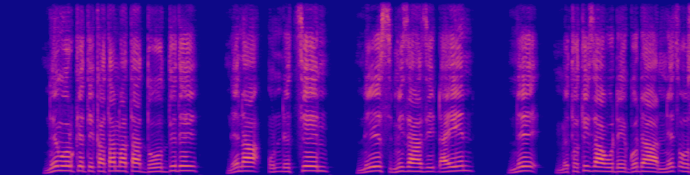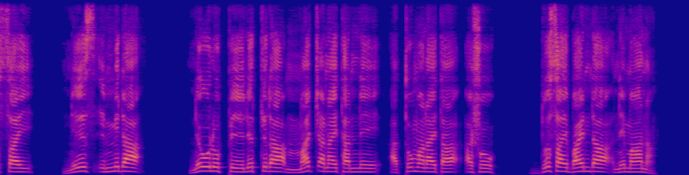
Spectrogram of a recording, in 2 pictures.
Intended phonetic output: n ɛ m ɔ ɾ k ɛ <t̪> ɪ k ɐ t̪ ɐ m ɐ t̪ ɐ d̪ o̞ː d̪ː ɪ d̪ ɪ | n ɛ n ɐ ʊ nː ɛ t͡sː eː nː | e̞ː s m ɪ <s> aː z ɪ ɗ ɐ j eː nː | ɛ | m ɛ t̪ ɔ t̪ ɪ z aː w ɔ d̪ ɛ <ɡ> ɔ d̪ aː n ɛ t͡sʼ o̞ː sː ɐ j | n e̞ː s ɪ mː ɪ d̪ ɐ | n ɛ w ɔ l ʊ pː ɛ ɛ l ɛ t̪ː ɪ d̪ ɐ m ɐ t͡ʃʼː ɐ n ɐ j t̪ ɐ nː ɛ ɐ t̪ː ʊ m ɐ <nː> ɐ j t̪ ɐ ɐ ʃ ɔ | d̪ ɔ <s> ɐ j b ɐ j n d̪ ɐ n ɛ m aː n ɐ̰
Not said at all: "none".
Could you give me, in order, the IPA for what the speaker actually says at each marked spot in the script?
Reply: t̪, z, ɡ, n, s

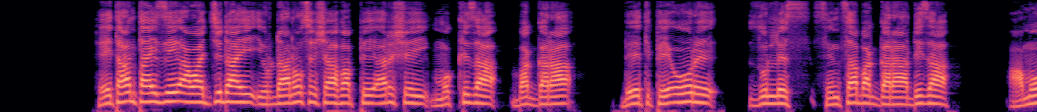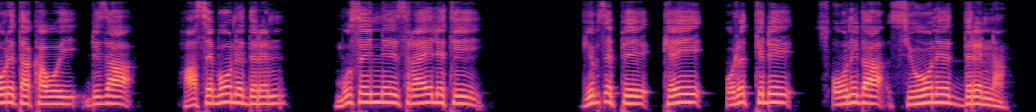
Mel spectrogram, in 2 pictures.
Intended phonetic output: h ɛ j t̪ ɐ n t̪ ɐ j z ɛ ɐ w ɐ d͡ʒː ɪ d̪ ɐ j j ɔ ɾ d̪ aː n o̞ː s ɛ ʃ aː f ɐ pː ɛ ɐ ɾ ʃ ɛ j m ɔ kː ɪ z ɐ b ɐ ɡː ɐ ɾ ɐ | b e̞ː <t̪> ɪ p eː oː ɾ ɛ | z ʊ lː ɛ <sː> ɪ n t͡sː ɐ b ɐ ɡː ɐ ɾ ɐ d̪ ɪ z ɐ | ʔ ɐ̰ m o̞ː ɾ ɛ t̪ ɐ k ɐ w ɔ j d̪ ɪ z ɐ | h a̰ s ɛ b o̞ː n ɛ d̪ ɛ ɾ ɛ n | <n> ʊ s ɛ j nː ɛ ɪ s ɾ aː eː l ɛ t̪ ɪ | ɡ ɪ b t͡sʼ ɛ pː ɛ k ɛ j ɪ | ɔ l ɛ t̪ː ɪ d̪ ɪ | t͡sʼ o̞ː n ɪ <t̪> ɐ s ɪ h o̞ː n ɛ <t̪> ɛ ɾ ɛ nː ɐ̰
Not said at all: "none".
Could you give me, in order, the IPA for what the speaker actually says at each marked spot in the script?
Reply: t̪, sː, m, d̪, d̪

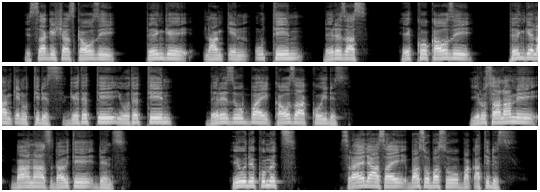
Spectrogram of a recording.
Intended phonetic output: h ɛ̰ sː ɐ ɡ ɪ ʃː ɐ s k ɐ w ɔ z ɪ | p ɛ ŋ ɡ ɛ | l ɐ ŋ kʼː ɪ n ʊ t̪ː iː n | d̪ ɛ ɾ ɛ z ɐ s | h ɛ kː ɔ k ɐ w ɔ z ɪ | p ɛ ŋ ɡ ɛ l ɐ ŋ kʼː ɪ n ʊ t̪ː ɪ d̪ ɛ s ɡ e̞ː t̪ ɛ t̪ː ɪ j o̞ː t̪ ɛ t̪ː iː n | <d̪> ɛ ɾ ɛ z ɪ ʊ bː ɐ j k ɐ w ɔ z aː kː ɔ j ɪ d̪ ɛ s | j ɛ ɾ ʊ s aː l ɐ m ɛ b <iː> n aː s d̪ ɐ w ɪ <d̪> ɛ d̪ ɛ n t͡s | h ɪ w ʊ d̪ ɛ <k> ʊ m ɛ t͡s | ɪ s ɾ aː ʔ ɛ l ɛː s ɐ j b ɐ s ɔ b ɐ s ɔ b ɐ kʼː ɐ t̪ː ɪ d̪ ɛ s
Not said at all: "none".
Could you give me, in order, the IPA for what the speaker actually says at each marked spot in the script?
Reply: d̪, aː, t̪, k

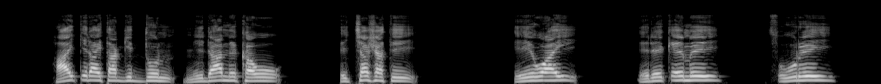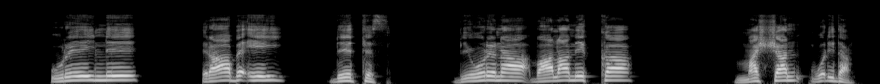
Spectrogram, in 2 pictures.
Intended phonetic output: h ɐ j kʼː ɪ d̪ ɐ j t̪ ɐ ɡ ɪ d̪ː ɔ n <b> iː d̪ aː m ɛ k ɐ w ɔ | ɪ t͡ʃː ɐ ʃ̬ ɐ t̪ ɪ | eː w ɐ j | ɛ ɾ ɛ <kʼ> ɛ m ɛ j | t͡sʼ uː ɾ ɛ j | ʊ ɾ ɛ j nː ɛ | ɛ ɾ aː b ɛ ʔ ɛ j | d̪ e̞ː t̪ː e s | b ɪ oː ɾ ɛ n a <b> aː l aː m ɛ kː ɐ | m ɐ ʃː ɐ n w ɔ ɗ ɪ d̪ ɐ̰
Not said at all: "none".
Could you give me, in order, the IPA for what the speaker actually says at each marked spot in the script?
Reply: m, kʼ, b

